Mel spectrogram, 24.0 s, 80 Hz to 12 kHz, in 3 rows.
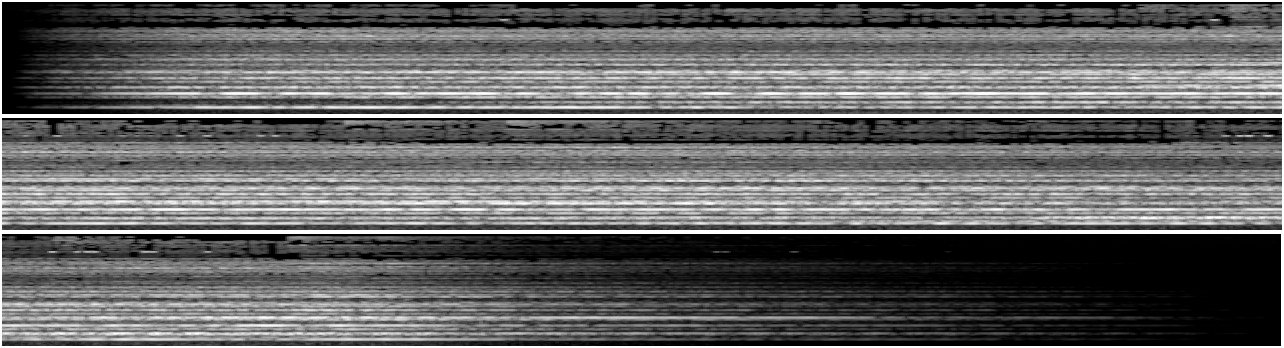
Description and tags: Vocal Scape 001 (A# - 120)
Vocal Scape incl. fx Key: A#, BPM: 120.
It's not a loop, but recorded at 120 bpm.
Cinematic, Epic, Movie, Voices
